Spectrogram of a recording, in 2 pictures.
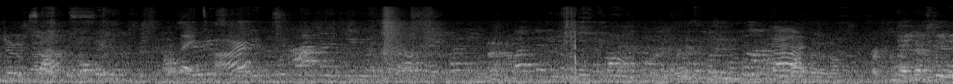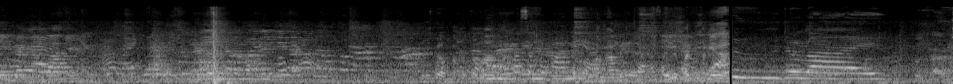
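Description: A young boy talks close by, with animation.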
